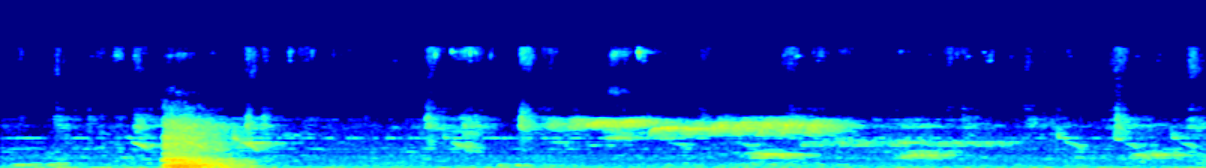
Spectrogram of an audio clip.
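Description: Birds calling: short calls repeated now and then, and a high drawn-out whistling note midway. One loud harsh noise comes about a second in.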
